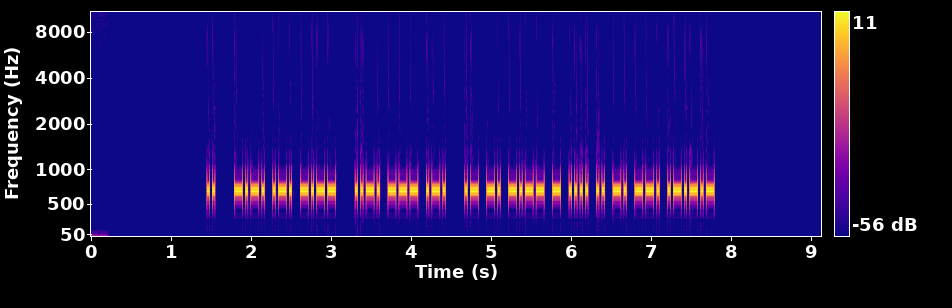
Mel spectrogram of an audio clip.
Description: Morse code, heard as a keyed tone, about 35 wpm, 700 Hz. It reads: I CRY FOR ANYTHING.
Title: Sentences from Top 1000 Words - Review Part 2 - 35wpm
